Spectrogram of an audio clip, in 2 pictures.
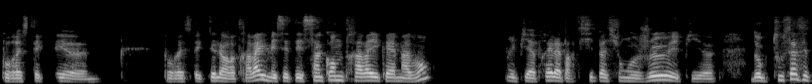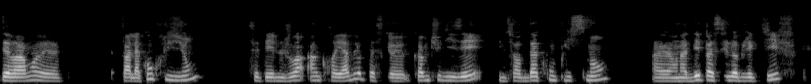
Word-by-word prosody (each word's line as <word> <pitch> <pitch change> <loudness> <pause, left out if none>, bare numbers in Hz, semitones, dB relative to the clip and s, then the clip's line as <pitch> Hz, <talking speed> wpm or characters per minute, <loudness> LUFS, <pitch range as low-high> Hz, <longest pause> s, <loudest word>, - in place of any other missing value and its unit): pour 155 -3 -1
respecter, 150 +2 -2
heu, 130 -3 -1 0.8
pour 140 - -4
respecter 140 +3 -1
leur 145 -4 +4
travail. 200 +8 +4
Mais 155 -5 +3
c'était 160 0 +1
5 180 +4 0
ans 200 - +5
de 195 - +1
travail 175 -1 +4
quand 170 - +1
même 160 -1 +1
avant 230 - 0 0.7
et 160 -2 -3
puis 155 - -2
après, 185 +5 +3
la 170 - +6
participation 160 -1 -4
aux 150 -2 -2
jeux 195 +8 +5
et 160 - -1
puis 140 0 -8
heu 130 0 -2 0.4
donc 165 -2 +1
tout 195 - -3
ça, 245 +5 +4
c'était 195 -4 +4
vraiment 170 +3 +4
heu 165 -3 -1 0.6
enfin, 170 - +1
la 155 -1 0
conclusion, 220 - -4 0.5
c'était 170 -1 -3
une 165 - -4
joie 185 +5 0
incroyable 185 +5 -1
parce 180 -2 -5
que, 155 -2 -3
comme 190 0 -1
tu 200 +1 -9
disais, 180 +2 0 0.2
une 160 - -9
sorte 165 0 -5
d'accomplissement. 195 +4 -3 0.4
Heu, 155 0 -1
on 155 - -1
a 155 - +1
dépassé 195 -1 +2
l'objectif 180 +6 -1
170 Hz, 190 wpm, -23 LUFS, 155-195 Hz, 0.8 s, la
